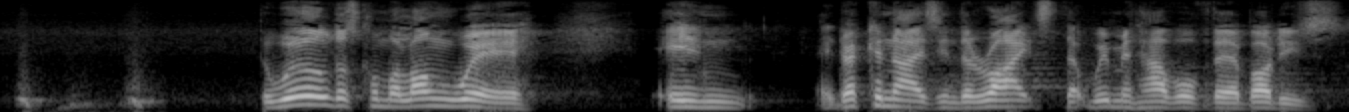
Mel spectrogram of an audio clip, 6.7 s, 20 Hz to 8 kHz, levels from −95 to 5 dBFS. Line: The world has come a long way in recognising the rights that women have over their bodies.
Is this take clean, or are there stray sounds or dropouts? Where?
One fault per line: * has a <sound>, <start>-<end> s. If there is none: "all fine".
* has a whoosh, 0.1-0.8 s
